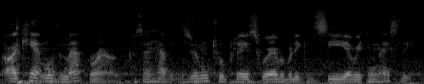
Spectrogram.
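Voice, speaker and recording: A man co-hosting a casual live stream, halting with fillers, his microphone crackling and cutting out. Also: medium pitch, steady tone, vocal fry. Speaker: co-host building a fantasy world.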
